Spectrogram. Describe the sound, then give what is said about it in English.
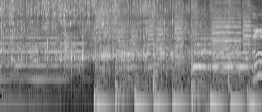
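Beer glugs steadily from a bottle into a glass, rhythmic gurgles under a foamy hiss, the pitch rising as the glass fills. Fairly loud, with no talking. “That's a good sounding pour.”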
